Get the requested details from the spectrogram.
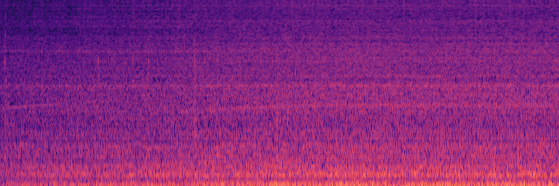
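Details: Subaru Impreza cabin blower motor at a higher fan speed: heavy, uneven low rumble. The noise is gone at low speed and returns as the fan speeds up.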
